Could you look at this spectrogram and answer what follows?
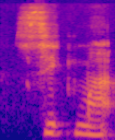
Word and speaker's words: Sigma: gaya pengganti atau gaya total itu dilambangkan dengan Sigma X seperti ini Ini bacanya Sigma ya Sigma F berapa resultan gayanya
